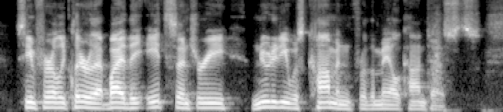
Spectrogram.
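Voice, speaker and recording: With an American accent, a man speaks in an unremarkable speaking voice at a fairly high pitch. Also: very clean recording, silent background. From northern New York, near Canadian border. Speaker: podcast co-host. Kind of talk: casual chat; reading out researched facts.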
